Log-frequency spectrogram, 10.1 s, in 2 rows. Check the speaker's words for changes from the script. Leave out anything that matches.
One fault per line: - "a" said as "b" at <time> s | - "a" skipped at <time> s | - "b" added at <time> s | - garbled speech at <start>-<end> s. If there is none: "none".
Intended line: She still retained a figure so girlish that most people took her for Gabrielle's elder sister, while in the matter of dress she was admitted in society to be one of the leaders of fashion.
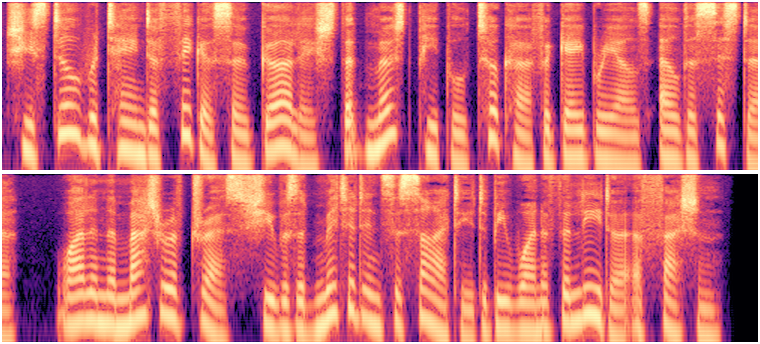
- "leaders" said as "leader" at 8.8 s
